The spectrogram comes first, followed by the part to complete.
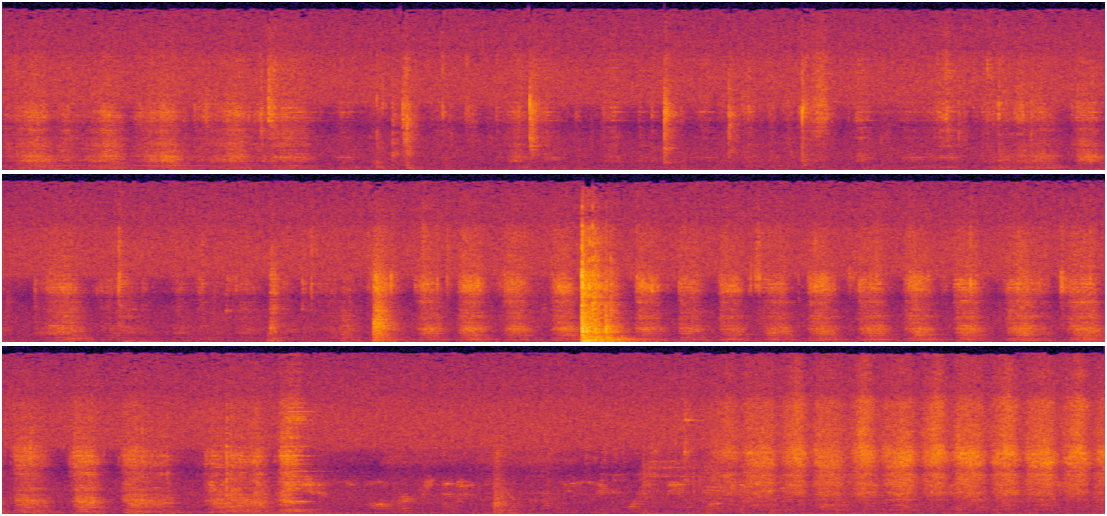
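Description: PTFE (Teflon) thread-seal tape being wrapped tightly onto the threads of a pipe fitting: a run of short rhythmic rubbing strokes, two or three a second, with one sharp knock about halfway through.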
